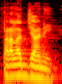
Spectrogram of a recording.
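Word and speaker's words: Prahlad Jani: Se escribe en, español J-A-N-I. – Pralad Jani.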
